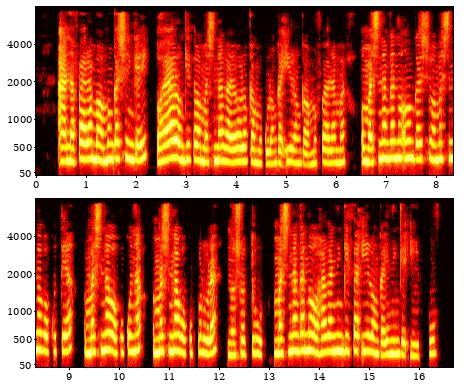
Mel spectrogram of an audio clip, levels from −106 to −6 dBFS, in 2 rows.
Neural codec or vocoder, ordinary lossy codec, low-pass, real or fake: vocoder, 44.1 kHz, 128 mel bands, Pupu-Vocoder; AAC, 32 kbps; 7.2 kHz; fake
